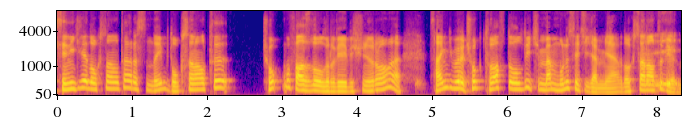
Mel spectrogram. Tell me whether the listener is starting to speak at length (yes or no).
yes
